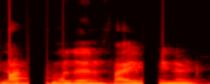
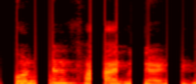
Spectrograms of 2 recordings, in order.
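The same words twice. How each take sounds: First: Not said first and firm, the rest slow; slow correction with not stressed. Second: Said in the usual way. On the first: Real, not acted. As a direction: lean on not, then slow down.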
